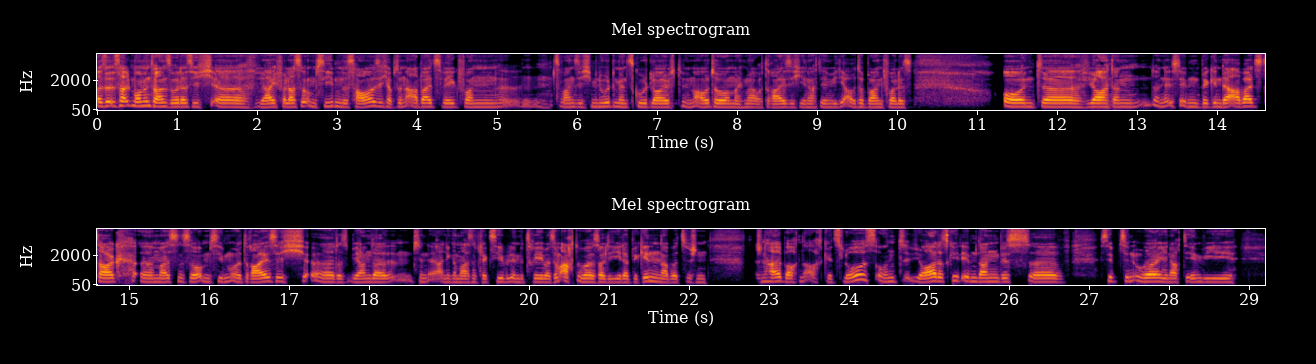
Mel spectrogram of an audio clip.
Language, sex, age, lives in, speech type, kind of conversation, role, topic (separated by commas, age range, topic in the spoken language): German, male, 60-64, Germany, conversation, advice, user, Wie plane ich feste Pausen und Erholungszeiten ein, ohne meine Arbeit zu stören?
